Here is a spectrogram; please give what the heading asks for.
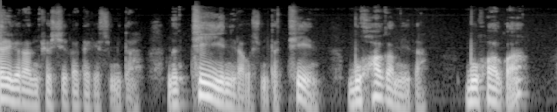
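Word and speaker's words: تين: 티인. 무화과입니다. 무화과. 그 다음에 F 발음에 이가 있고 그 다음에 야가 있기 때문에 피, 전치사 인에 해당합니다.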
